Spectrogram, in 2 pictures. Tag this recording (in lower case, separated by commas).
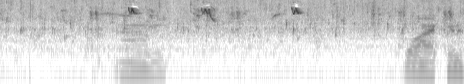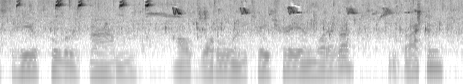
speech, bird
